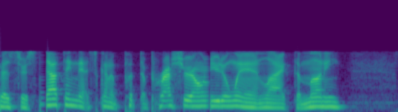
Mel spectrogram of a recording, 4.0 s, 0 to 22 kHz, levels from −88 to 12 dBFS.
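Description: At 0.40 to 0.46 s and 2.04 to 2.10 s, packet loss with pitch repetition bridges 60 ms gaps, fitting three lost 20 ms packets, by looping the last pitch period. Each sounds briefly held and buzzy. The waveform shows identical repeating cycles fading, and the spectrogram shows frozen, flat harmonics.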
